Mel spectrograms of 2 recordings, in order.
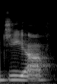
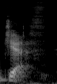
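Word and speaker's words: Geoff: marbles now i know this name looks like g off but it's pronounced jeff jeff planted four pots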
